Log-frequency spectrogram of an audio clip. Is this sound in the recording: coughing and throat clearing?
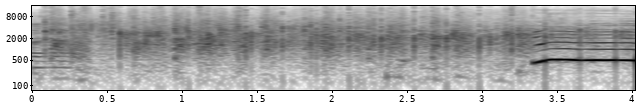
no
